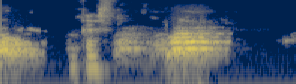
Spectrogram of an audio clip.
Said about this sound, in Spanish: seguramente los ladridos salgan en triple eh, por tres vías.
